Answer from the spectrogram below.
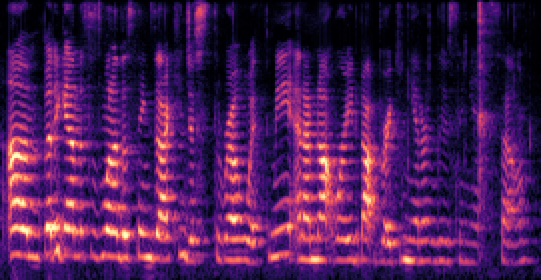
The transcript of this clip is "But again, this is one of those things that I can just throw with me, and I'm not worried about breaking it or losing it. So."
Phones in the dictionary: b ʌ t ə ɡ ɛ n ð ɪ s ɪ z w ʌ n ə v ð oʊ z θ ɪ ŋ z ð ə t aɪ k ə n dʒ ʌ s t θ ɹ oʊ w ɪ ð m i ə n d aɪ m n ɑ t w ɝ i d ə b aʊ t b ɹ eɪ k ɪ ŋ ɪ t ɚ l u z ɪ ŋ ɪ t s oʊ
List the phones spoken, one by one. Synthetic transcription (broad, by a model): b ʌ t ə ɡ ɛ n ð ɪ s ɪ z w ʌ n ə v ð oʊ z θ ɪ ŋ z ð ə t aɪ k ə n dʒ ʌ s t θ ɹ oʊ w ɪ ð m i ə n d aɪ m n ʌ t w ɝ i d ə b aʊ t b ɹ eɪ k ɪ ŋ ɪ t ɚ l u z ɪ ŋ ɪ t s oʊ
